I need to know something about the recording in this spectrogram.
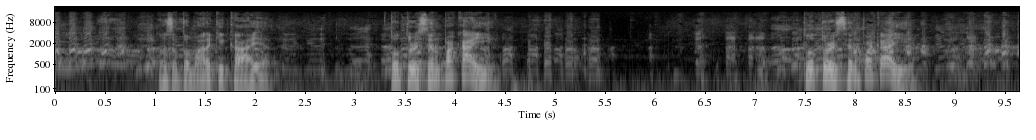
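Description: A young man shouts out in excitement.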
